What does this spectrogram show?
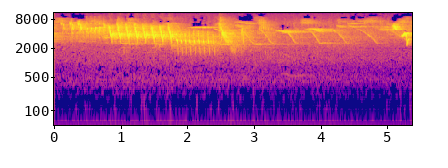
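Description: Songbirds singing: quick high chirps, a fast rattling trill about a second in, then a run of downward-slurred whistled notes, with rapid chirping again near the end.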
